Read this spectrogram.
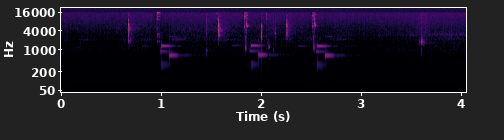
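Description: Short electronic menu chimes beep as options are selected.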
